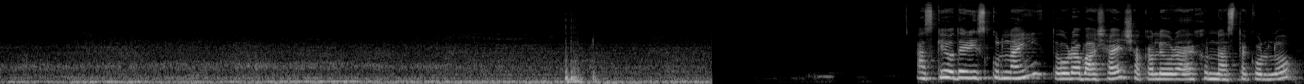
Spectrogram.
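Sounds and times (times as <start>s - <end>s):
low mechanical hum: 0.0s - 7.1s
knock: 5.6s - 6.2s.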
